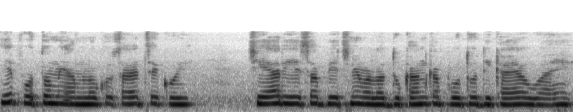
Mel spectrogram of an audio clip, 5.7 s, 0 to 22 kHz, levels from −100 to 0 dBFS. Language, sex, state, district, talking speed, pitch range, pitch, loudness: Hindi, male, Arunachal Pradesh, Lower Dibang Valley, 210 wpm, 195-215 Hz, 205 Hz, -13 LUFS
